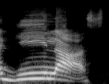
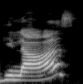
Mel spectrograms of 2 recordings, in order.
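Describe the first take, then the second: First: The first vowel is drawn out long. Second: The first vowel is short and quick. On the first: The speaker calls it wrong. "टाइम लग रहा है" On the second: The speaker calls it right. "फटाफट से आवाज आ रही है"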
